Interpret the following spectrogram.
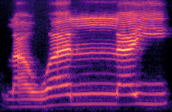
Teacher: lam tasdidnya tidak terlalu ditahan, tidak terlalu ditepas. Jadi bukan lawalla atau terlepas lawalla.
